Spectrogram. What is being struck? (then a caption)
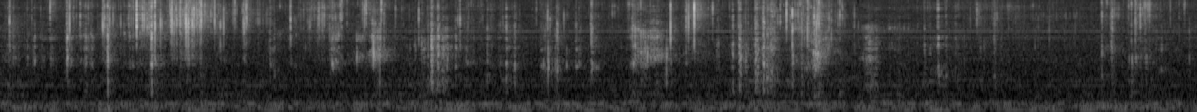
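Bar of soap scraped with a small knife. A small metal knife with a blue handle scrapes and cuts the edge of a hand-held solid yellow soap bar, breaking off crumbly flakes and powder. Dense, crisp crunching and scraping bursts crackle in the high range, over a faint steady low hum.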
